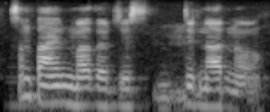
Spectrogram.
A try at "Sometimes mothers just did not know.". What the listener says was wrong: Okay, much better with the TH sound. Good.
